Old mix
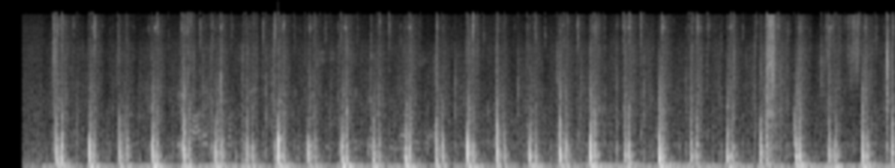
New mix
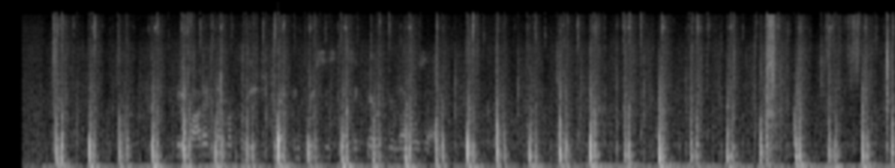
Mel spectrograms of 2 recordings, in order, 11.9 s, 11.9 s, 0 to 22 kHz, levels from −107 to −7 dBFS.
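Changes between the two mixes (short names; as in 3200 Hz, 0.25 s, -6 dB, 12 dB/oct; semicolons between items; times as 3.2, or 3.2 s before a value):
background -8.5 dB; master: add low shelf 290 Hz -10 dB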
